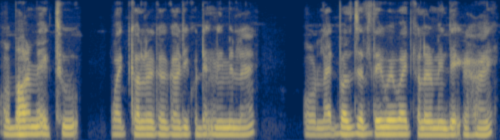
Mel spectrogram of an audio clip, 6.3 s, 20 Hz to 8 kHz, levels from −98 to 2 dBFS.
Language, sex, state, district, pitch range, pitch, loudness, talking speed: Hindi, male, Arunachal Pradesh, Papum Pare, 145-150 Hz, 145 Hz, -20 LUFS, 230 wpm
